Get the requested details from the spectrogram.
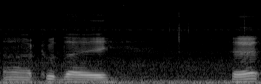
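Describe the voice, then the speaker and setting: Someone speaks quietly with an Australian accent. The intonation is monotone and flat. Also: man. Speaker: fishing channel host. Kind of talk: live stream chat. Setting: cabin at night, live stream. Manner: quiet, low voice.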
